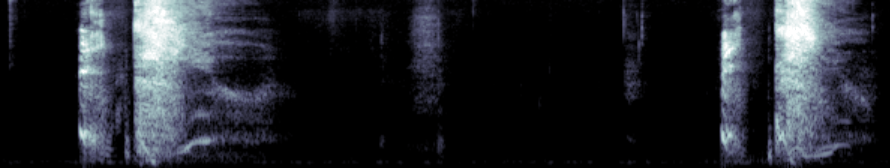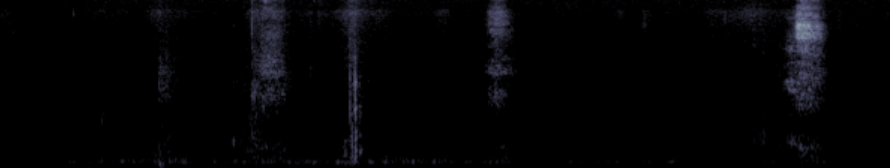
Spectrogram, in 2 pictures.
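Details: Two loud sneezes (labelled F+M), each with a quick inhaled lead-in and a forceful burst, then quiet breaths; ordinary sneezing.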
